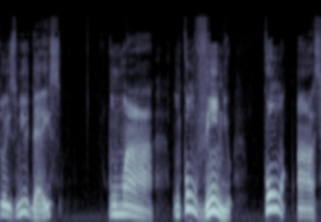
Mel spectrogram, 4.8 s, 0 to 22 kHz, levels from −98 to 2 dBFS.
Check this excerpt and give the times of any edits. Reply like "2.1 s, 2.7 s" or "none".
none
